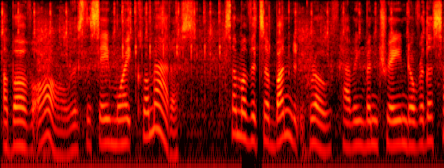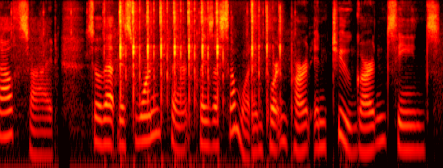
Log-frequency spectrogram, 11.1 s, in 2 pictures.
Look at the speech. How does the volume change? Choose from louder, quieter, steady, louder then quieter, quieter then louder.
steady.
